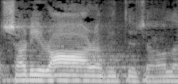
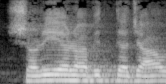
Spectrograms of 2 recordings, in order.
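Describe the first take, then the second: First: An extra 'ra' syllable follows Sharira. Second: Sharira runs straight into the next word. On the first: The speaker calls it wrong. "not Sharirara Vidyajal, as is often heard" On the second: The speaker calls it right. "that's Bengali"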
